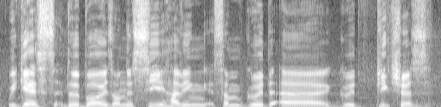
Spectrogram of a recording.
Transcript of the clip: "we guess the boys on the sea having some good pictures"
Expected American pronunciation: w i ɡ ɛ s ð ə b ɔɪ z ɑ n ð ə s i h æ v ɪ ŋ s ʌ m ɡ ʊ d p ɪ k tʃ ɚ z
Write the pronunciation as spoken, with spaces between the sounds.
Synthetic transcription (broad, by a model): w i ɡ ɛ s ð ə b ɔɪ z ɑ n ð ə s i h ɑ v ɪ ŋ s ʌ m ɡ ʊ d p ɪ k tʃ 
